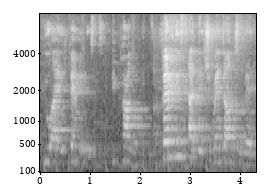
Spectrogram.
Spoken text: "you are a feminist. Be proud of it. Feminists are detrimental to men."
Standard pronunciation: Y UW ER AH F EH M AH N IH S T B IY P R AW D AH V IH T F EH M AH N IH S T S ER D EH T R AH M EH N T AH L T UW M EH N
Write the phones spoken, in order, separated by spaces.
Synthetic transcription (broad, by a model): Y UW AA AH F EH M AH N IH S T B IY P AW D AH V IH T F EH M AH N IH S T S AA D EH T R AH M EH N T AH L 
